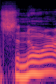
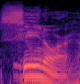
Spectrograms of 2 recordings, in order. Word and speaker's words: Senor: please do Dan yeah Dan sonor I believe it's pronounced Senor I by the way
